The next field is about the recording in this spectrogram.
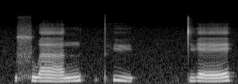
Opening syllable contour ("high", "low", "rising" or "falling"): low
